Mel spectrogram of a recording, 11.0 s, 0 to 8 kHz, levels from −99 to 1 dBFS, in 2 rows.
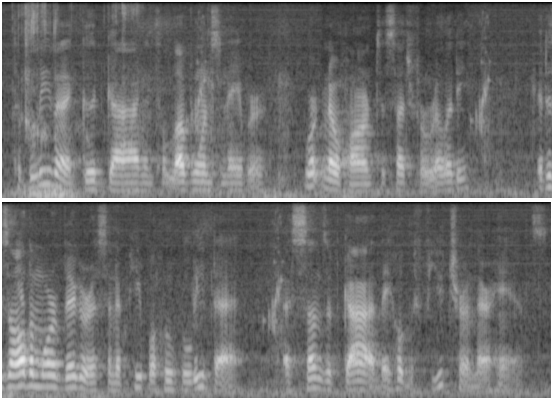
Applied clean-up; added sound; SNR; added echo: none; Marimba, xylophone + Chewing, mastication; 14 dB; none.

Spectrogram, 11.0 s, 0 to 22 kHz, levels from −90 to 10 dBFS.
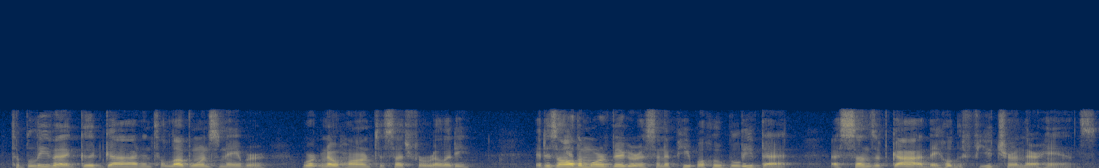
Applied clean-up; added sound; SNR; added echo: none; none; none; none.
